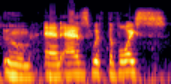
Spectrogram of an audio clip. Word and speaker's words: Um: it was called um it's pronounced oom and as with the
